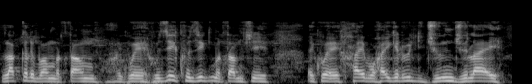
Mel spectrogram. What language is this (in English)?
Manipuri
